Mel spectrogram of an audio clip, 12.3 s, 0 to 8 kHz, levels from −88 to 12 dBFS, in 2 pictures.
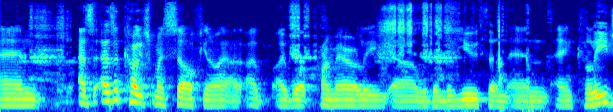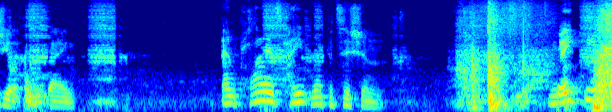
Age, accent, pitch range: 40-59, British, 125-185 Hz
